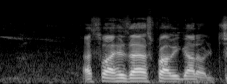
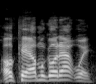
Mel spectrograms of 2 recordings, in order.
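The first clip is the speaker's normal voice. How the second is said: higher and louder, called out so others hear; loud announcement; 7 semitones higher, 5 dB louder, much faster than usual. Real, not acted. Vlogger calls out his route to the people around him, higher and louder. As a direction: announce it loudly to the street. Announcing the direction aloud to passersby.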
